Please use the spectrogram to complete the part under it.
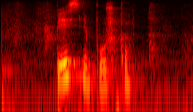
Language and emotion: Russian, neutral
